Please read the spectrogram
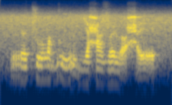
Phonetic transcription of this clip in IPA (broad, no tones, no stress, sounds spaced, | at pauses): r ɜ t͡s u lˠ ə ɡ ʊ ŋ ə̰ ʎ ɛ ħ ɑ z ʌ ɭ ɑ̰ ħ ɛ̰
